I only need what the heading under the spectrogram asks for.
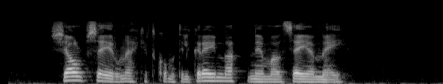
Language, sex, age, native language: Icelandic, male, 20-29, Icelandic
